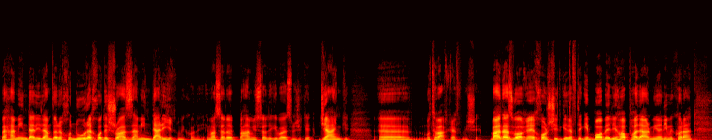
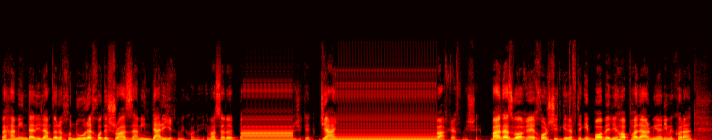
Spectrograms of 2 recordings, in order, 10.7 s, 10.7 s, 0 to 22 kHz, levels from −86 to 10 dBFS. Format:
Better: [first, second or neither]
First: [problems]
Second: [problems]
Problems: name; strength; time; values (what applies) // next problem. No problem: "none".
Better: first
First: none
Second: audio freezing; at 3.5 s for 0.5 s and at 5 s for 1.5 s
